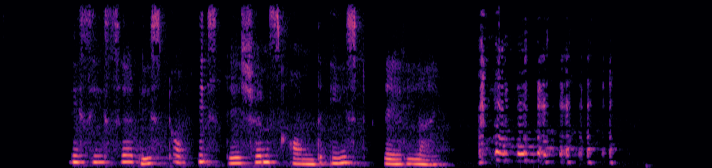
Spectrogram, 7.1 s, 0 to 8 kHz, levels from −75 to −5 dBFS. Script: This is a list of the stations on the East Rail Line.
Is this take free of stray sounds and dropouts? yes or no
no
